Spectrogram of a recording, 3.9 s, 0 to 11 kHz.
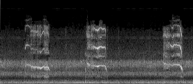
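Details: Owl at the nest beside a newly hatched chick, evening of April 18, 2019, 8:32 pm. Three hoarse screechy calls, each about half a second long with a falling whistled edge, spaced roughly evenly over a humming background.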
